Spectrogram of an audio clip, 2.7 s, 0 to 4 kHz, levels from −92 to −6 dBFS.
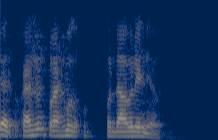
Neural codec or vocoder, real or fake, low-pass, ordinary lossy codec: codec, 16 kHz, 1 kbps, FunCodec, trained on LibriTTS, 50 frames a second; fake; 3.6 kHz; Opus, 64 kbps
